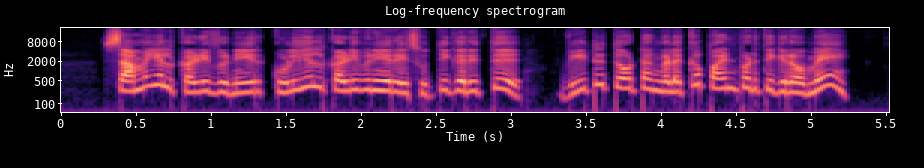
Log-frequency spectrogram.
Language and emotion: Tamil, happy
